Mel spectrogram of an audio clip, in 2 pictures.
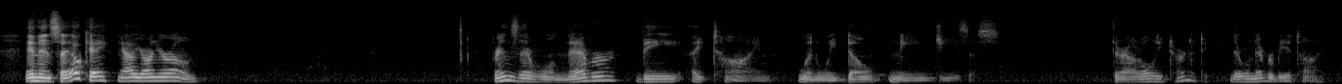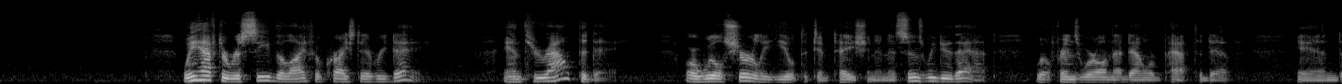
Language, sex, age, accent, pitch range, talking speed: English, male, 50-69, American, 115-160 Hz, 150 wpm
